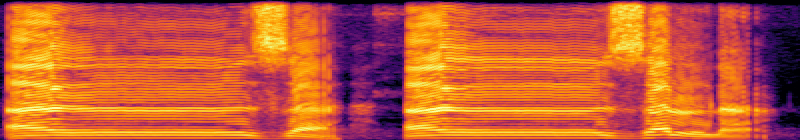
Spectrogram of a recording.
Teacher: samarkan suara nunnya kepada huruf Zai karena di sini ada bacaan Ikhfa yaitu kita menyamarkan nunnya kepada huruf Zal dan kepada makhraj daripada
